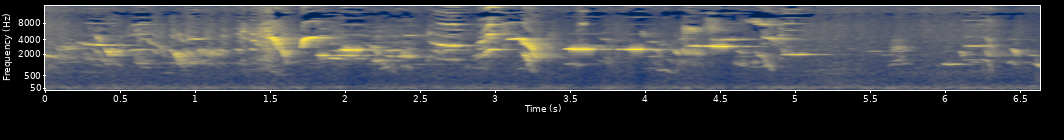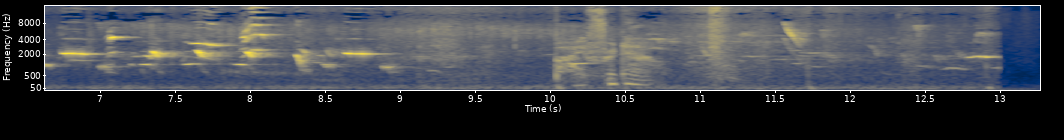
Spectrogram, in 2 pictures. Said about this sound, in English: In the background, you can hear the dawn chorus. We have the loudest birds are the bellbirds, followed by the stitch birds and the tui and some whitehead. Take a listen.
